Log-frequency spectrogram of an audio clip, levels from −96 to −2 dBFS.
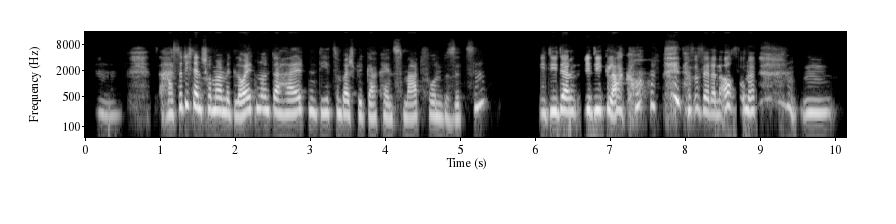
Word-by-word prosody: Mhm. 185 -2 -16 0.5
Hast 200 +5 -5
du - - +3
dich 325 +1 +2
denn 290 -4 +6
schon 255 0 -2
mal 240 -1 +5
mit 210 -3 -1
Leuten 230 +8 +4
unterhalten, 225 -1 0
die 210 0 -4
zum 215 -1 -5
Beispiel 195 -2 -1
gar 170 -1 -4
kein 170 -2 -6
Smartphone 175 +1 -5
besitzen? 160 - -6 0.7
Wie 215 -2 -6
die 230 +2 +4
dann 230 -2 +4
wie 245 0 +3
die 245 +1 +3
klar 250 +1 +4
kommen? 305 0 -4 0.4
Das 245 0 -3
ist 265 -2 -8
ja 230 - +3
dann 200 -2 -2
auch 310 - +4
so 240 - -12
'ne, 235 -1 +2 0.6
hm 215 +1 -5
215 Hz, 190 wpm, -20 LUFS, 195-245 Hz, 0.7 s, denn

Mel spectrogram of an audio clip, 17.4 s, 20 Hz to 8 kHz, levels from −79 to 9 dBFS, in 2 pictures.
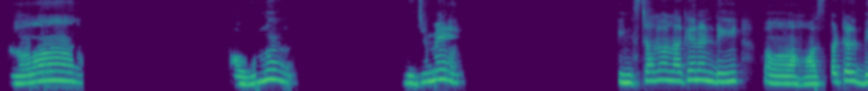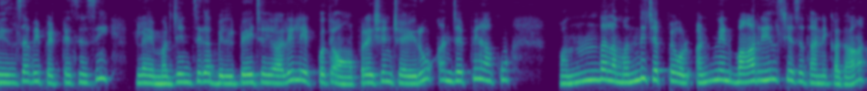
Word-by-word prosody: ఆ! 250 +4 +2 1.5
అవును. 220 +5 0 1.1
నిజమే. 240 +9 +1 1.8
ఇన్‌స్టాలో 220 +6 0
అలాగేనండి. 265 -2 +2 0.5
ఆహ్, 195 -1 +3
హాస్పటల్ 235 +8 +1
బిల్సవి 220 +3 0
పెట్టేసేసి, 215 +8 -3 0.3
ఇలా 210 0 +1
ఎమర్జెన్సీగా 225 +5 +1
బిల్ 195 -1 +2
పే 220 - +4
చేయాలి. 215 +2 +1
లేకపోతే, 230 -4 -2 0.2
ఆపరేషన్ 215 +6 -1
చేయరు 200 +6 +2 0.2
అని 265 -2 0
చెప్పి, 260 +4 -1
నాకు 275 +2 -4 0.6
వందల 265 +8 +2
మంది 255 +8 +3
చెప్పేవాళ్ళు. 260 -7 +1
అంటే, 225 +4 0
నేను 270 -3 +1
బా 230 - +4
రీల్స్ 290 +1 0
చేసేదాన్ని 215 -7 -1
కదా! 180 -1 0
230 Hz, 100 wpm, -21 LUFS, 205-265 Hz, 1.8 s, పే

